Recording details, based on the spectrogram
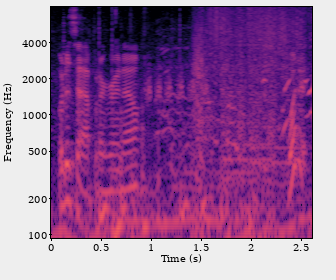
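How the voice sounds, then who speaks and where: A man giving excited, bemused, exclamatory commentary while playing a video game. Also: medium pitch, moderate pace. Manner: exclamatory, reacts aloud with ows and laughs. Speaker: game streamer, game designer. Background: game music.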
